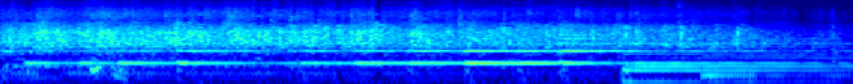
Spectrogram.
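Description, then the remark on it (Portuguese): An audience applauds in a steady, dense wash of clapping lasting several seconds, with a sustained organ-like tone humming underneath before the clapping gradually thins out. “Pode aplaudir que é para Ele, irmão.”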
